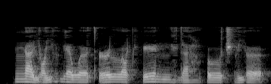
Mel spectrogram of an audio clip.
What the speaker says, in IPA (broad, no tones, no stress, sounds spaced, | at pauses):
ŋ æ j ɔ j ə̤ ɡ ɛ w əː tʼ ə˞ lː ɔ t͡ʃʼ ɪː nː ɛ̤ d æ ɦ ɑ̤ ʔ ʊː t͡ʃʼ ə̤ j əː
